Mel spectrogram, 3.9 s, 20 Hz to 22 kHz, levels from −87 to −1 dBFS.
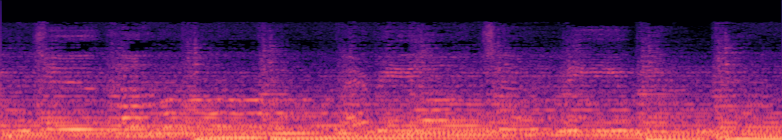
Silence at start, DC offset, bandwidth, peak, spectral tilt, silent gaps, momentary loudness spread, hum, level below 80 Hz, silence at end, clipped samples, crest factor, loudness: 0 s; under 0.1%; 11.5 kHz; -10 dBFS; -7.5 dB/octave; none; 3 LU; none; -28 dBFS; 0 s; under 0.1%; 12 dB; -22 LUFS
